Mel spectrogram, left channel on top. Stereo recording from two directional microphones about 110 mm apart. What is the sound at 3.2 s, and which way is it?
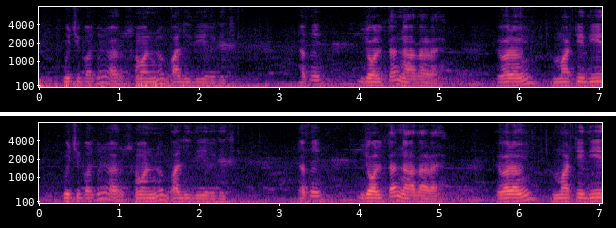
A man's voice, 20° left (ahead or behind).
